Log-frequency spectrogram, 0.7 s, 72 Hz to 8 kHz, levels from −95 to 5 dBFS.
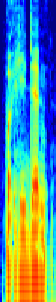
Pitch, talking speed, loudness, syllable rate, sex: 110 Hz, 245 wpm, -17 LUFS, 4.8 syllables/s, male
